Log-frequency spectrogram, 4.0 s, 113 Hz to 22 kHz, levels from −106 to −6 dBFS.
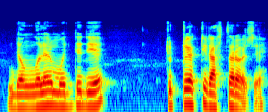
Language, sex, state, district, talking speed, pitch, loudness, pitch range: Bengali, male, Assam, Hailakandi, 120 wpm, 150 Hz, -18 LUFS, 140-160 Hz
